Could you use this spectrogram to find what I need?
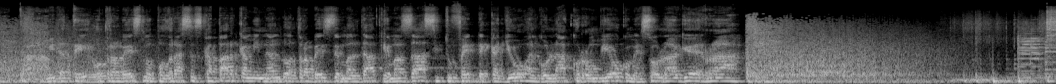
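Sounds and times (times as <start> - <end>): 
cannon blasts: 0.0 - 2.5, 7.4 - 9.8
speech: 0.5 - 8.1.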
